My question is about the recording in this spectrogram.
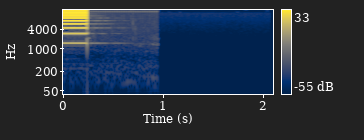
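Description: A single loud electronic beep lasting about a third of a second, one steady high tone with overtones. After it there is faint room noise, and the sound cuts off to total silence about a second in.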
